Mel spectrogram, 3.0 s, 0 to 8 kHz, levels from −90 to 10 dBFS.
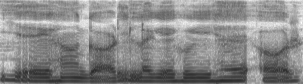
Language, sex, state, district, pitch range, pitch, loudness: Hindi, male, Bihar, Gaya, 120-130 Hz, 125 Hz, -11 LUFS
